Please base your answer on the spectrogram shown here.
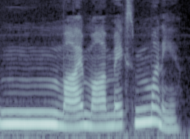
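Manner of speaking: slow sing-song with stretched M. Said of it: "sing-song speak the rest of it".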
